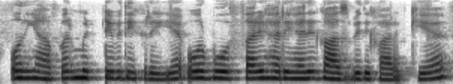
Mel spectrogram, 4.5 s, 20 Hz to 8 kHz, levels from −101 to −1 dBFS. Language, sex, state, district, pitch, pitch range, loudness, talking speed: Hindi, female, Uttar Pradesh, Saharanpur, 235 Hz, 215-245 Hz, -15 LUFS, 240 wpm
